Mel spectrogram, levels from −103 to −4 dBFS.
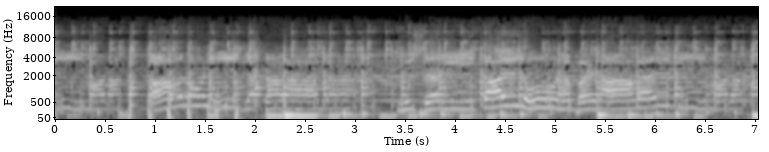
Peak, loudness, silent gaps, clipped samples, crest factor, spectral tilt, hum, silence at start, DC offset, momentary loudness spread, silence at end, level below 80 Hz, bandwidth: -10 dBFS; -26 LUFS; none; under 0.1%; 16 dB; -3.5 dB/octave; none; 0 s; under 0.1%; 7 LU; 0 s; -52 dBFS; 14 kHz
